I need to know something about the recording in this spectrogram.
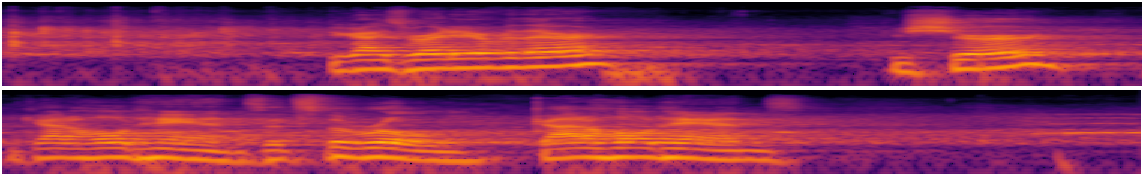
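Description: A man speaks through a microphone over loudspeakers in a large echoing hall.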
